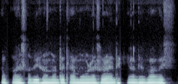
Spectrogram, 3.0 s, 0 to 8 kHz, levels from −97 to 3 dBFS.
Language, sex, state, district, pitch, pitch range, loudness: Assamese, male, Assam, Hailakandi, 145 Hz, 140-145 Hz, -13 LUFS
